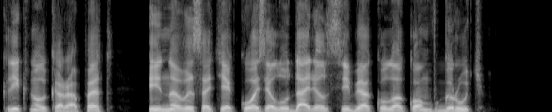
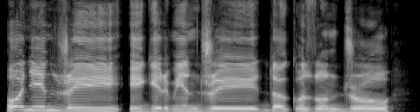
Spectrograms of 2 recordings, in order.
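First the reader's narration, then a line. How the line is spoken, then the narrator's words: Shouted out. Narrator (Russian): выкрикивали они свои номера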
